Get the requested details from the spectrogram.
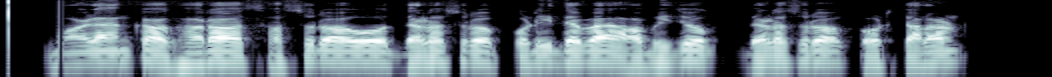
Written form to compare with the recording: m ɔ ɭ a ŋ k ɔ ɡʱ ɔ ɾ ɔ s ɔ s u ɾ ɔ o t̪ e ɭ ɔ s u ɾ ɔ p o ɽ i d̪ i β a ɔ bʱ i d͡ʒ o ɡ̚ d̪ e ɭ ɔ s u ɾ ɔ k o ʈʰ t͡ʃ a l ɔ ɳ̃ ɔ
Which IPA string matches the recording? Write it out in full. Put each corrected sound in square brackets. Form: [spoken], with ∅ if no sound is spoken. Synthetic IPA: m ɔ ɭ a ŋ k ɔ ɡʱ ɔ ɾ ɔ s ɔ s u ɾ ɔ o [d̪] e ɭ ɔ s u ɾ ɔ p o ɽ i d̪ [e] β a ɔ bʱ i d͡ʒ o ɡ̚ d̪ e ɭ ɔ s u ɾ ɔ k o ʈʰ t͡ʃ a l ɔ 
